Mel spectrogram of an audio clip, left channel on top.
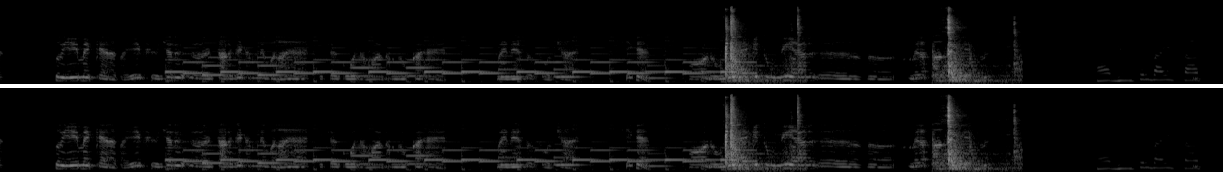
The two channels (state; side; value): normal; both; correlation 0.92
